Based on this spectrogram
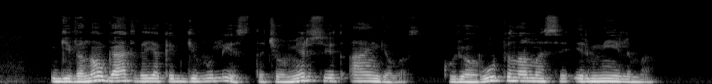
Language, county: Lithuanian, Vilnius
